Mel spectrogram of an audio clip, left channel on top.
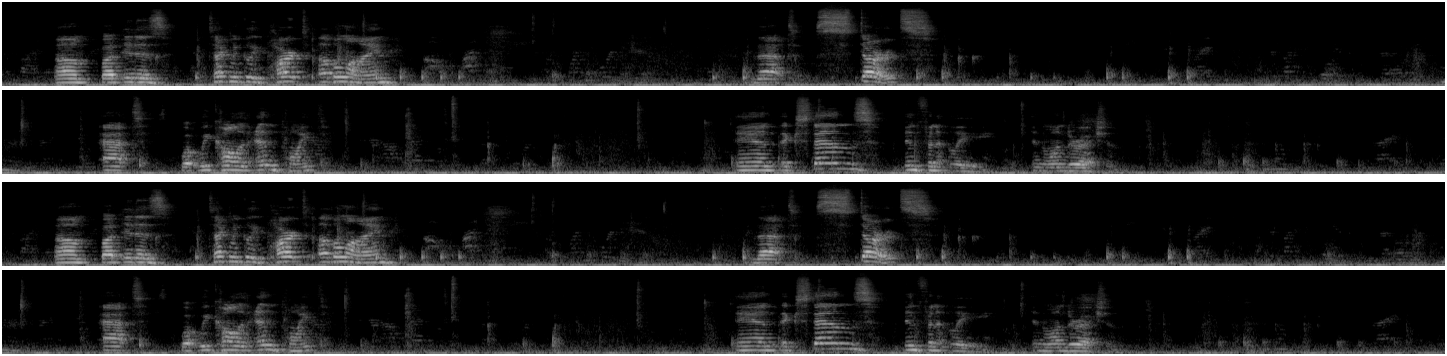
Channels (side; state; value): both; normal; correlation 0.60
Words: but it is technically part of a line that starts at what we call an endpoint and extends infinitely in one direction.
